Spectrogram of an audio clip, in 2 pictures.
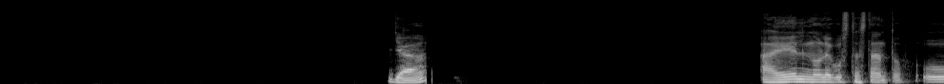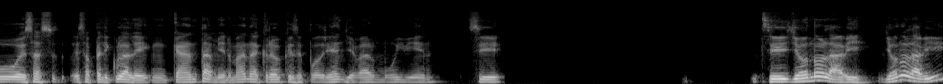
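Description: No technical faults can be heard anywhere in the recording.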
